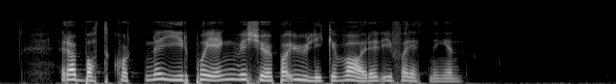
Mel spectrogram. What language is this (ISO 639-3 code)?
nor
